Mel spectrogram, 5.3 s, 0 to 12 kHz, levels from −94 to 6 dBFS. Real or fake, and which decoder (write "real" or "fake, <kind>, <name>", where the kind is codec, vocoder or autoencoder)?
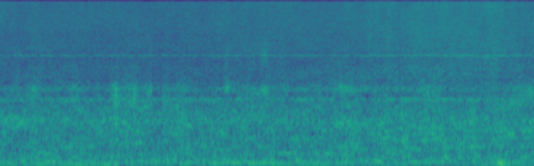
fake, codec, SNAC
